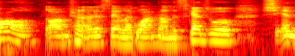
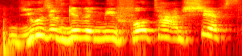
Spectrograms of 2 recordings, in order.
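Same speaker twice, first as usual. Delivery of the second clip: indignant protest; 8 semitones higher, slower than usual. Retold or imitated. Retelling protest to manager.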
